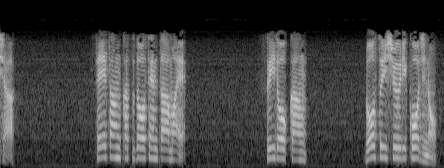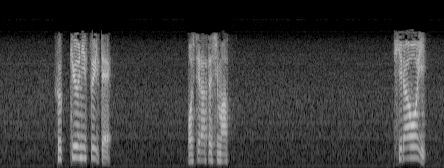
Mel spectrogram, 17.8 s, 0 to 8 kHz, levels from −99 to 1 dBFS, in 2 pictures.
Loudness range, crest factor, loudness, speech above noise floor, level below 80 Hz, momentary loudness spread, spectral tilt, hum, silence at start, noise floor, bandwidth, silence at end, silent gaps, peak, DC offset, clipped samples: 6 LU; 20 dB; -24 LUFS; 36 dB; -80 dBFS; 10 LU; -7.5 dB/octave; none; 0 s; -61 dBFS; 4.8 kHz; 0.35 s; none; -10 dBFS; under 0.1%; under 0.1%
